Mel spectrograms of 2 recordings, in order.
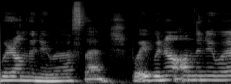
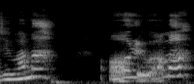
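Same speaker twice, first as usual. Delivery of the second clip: tearful; 11 semitones higher than usual. Retold or imitated. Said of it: "Started crying".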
